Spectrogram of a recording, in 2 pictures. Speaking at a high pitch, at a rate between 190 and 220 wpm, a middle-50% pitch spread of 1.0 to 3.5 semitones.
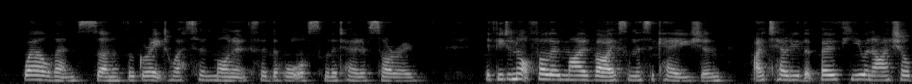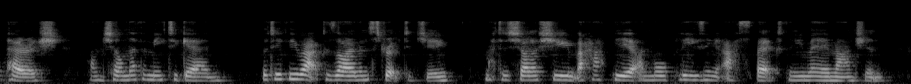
Yes: high, 195 Hz; fast, 205 wpm; average, 2.8 semitones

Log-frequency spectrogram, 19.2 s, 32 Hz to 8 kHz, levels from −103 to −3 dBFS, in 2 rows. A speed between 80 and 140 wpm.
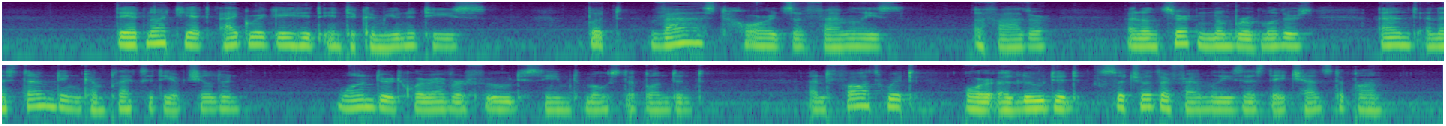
Yes: slow, 135 wpm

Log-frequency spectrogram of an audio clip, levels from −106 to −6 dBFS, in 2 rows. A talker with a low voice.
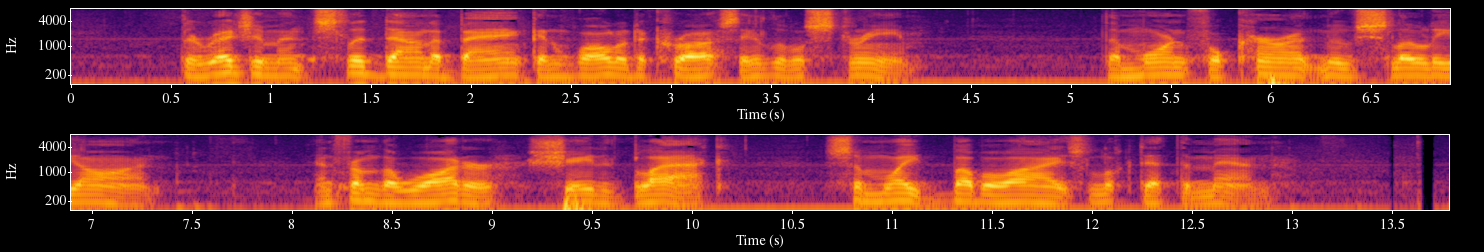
Yes: low, 100 Hz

